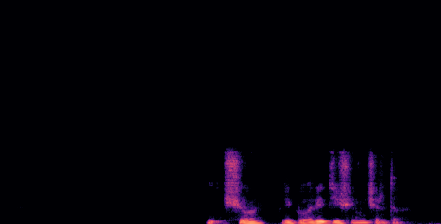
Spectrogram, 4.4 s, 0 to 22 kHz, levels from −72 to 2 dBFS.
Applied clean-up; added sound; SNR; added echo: neural mask model DeepFilterNet 3.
